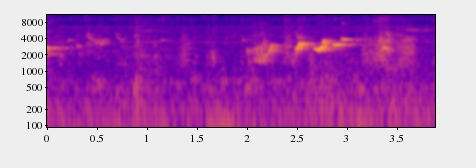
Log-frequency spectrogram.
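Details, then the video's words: Crewet in an aviary: a few thin, scattered notes, then a loud, rapid twittering phrase of bright chirps in the second half, fading into softer chatter. "BURUNG CREWET"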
